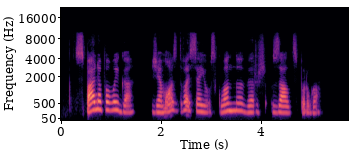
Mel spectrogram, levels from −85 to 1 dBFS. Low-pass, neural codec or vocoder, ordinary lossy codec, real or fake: 9.9 kHz; codec, 24 kHz, 0.9 kbps, DualCodec; MP3, 48 kbps; fake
